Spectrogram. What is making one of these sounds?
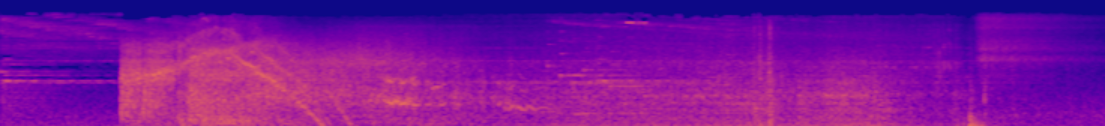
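A car roars in with a loud whooshing rush and then settles.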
